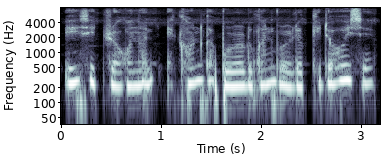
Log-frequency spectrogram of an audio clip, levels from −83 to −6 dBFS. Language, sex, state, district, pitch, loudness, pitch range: Assamese, female, Assam, Sonitpur, 245 Hz, -16 LUFS, 215-255 Hz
